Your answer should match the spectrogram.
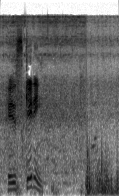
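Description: A few short spoken words, then near the end a low rush of wind on the microphone and tyre noise from a bicycle riding along.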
